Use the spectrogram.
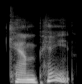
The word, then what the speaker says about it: campaign: Silent G often comes before N. Sign. For example, sign your name on paper with a pen. You might sign your name. Sign. Design. Design. Foreign. Foreign. Foreign means from a different country. You might speak a foreign language, which is a language from a different country. Foreign. Foreign. Campaign. Election campaign. Marketing campaign. Campaign.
